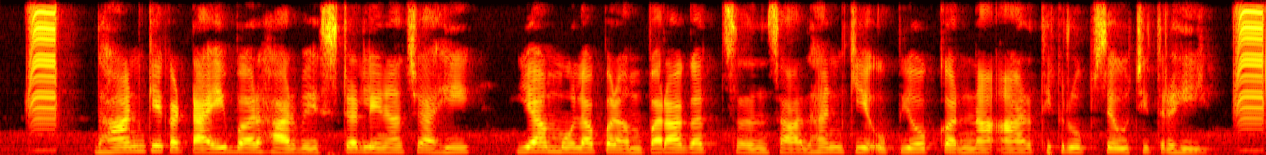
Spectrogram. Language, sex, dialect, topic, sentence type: Chhattisgarhi, female, Central, agriculture, question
